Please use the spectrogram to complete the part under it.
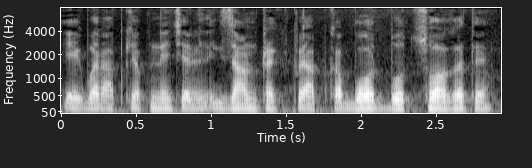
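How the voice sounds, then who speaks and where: A man's voice: mid-range voice, completely flat delivery, quick pace, warm tone, no room sound. A man giving an informal explainer to students as a channel host, reassuring and often adding little check-in questions. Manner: reassuring, repeatedly checks understanding with tag questions. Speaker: exam-prep channel host.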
